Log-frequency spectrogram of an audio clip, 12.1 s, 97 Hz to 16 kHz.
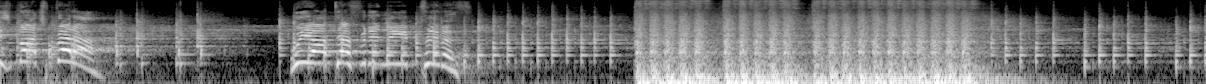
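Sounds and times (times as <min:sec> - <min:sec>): techno dj mix: 0:00.0 - 0:01.5, 0:02.8 - 0:05.0
rapid hammering percussion: 0:00.0 - 0:12.0
heavy bass: 0:06.4 - 0:10.4.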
